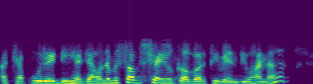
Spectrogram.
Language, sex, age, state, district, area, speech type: Sindhi, female, 45-60, Delhi, South Delhi, urban, conversation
